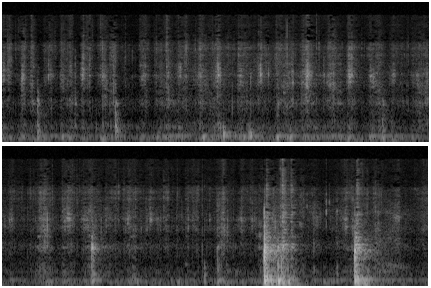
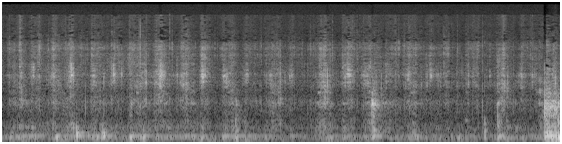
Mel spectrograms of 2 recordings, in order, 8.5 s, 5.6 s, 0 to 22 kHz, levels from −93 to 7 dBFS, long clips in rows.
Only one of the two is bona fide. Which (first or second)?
second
